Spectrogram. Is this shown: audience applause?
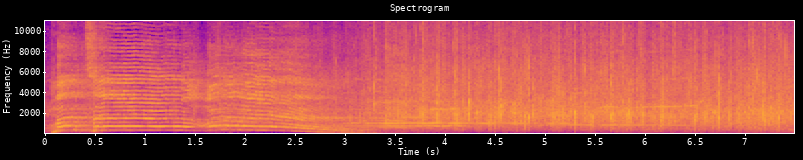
yes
